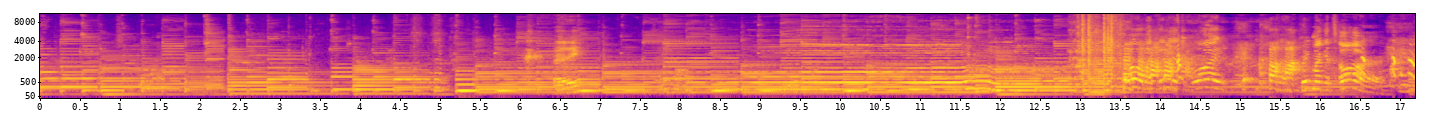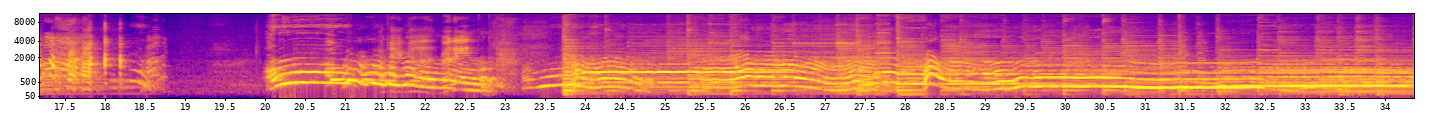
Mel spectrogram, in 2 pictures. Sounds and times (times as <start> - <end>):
Acoustic guitar: 0.0 - 19.9, 22.8 - 34.3
Whimper (dog): 20.0 - 34.3
Speech: 21.6 - 22.8.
